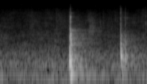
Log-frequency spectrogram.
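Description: A briefcase thuds down onto a table.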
